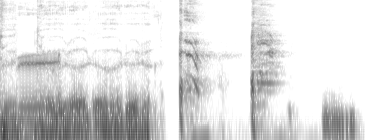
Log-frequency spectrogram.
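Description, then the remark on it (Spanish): A loud coughing fit: a strained, raspy vocal sound gives way to two harsh, sharp coughs with short gasps between them, like someone choking. “Pero no se ahogue.”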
